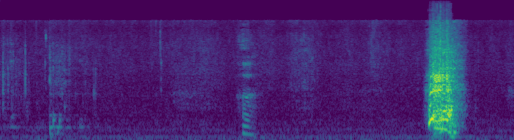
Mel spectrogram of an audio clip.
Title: from onewe sneeze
